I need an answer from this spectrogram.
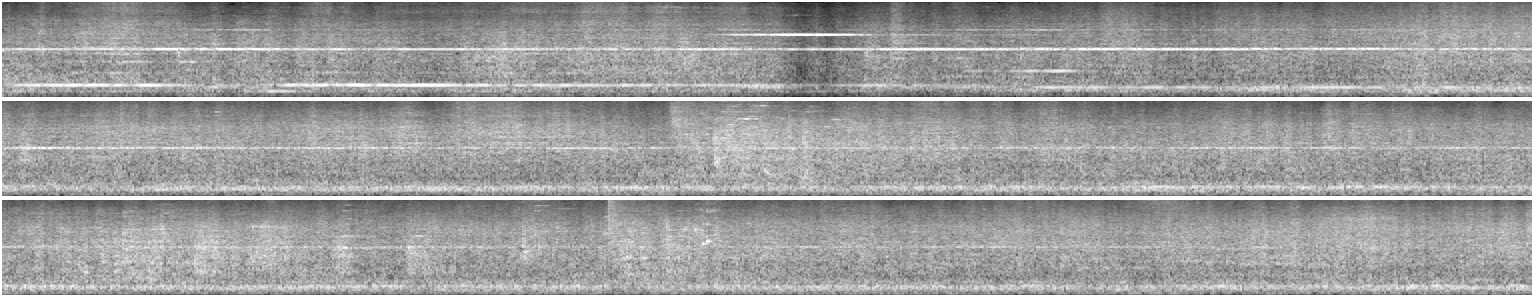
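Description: Freight train cars, tank cars and boxcars, rolling past on steel wheels. A steady high-pitched wheel squeal fades out about twelve seconds in, over a lower squeal and the clickety-clack of wheels over the rail joints.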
